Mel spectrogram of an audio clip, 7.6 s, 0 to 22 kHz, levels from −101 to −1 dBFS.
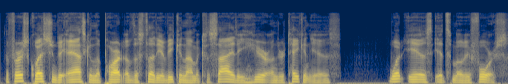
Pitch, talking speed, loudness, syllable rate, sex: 105 Hz, 175 wpm, -18 LUFS, 5.5 syllables/s, male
